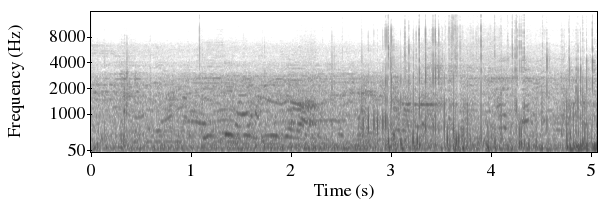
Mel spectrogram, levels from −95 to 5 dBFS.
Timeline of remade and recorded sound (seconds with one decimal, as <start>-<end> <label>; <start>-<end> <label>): 0.0-5.1 recorded

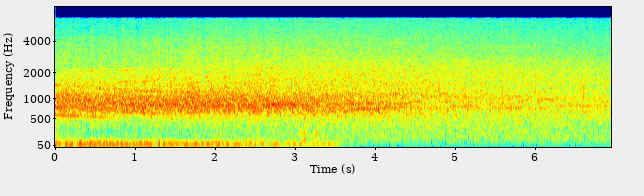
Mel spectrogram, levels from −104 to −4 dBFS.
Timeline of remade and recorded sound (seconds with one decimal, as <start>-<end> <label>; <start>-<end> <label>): 0.0-7.0 recorded

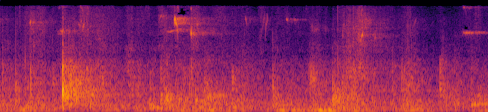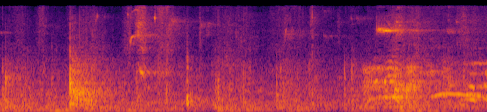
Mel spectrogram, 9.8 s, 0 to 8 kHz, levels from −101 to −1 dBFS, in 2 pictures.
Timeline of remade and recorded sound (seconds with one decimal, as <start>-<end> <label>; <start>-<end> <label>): 0.0-9.8 recorded

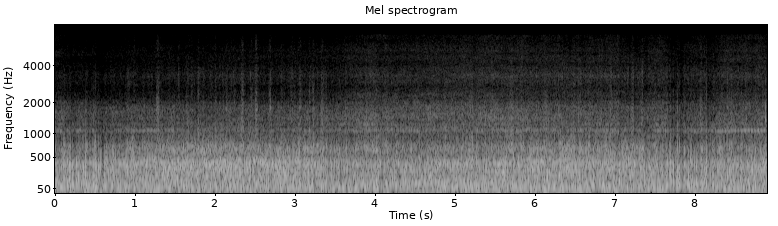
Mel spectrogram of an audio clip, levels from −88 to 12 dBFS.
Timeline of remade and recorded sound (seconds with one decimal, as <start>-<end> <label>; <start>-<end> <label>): 0.0-4.6 recorded; 4.6-6.3 remade; 6.3-8.9 recorded

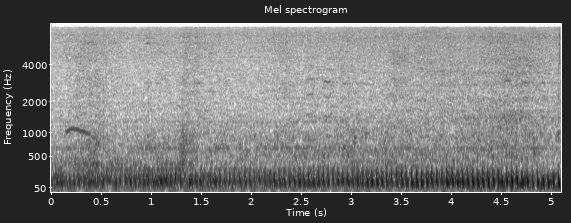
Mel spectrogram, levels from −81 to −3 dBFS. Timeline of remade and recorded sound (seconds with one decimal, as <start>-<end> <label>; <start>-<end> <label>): 0.0-5.1 recorded

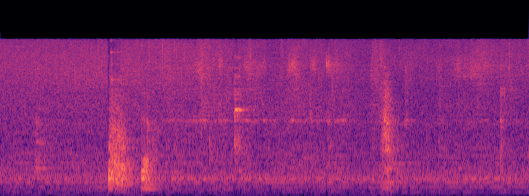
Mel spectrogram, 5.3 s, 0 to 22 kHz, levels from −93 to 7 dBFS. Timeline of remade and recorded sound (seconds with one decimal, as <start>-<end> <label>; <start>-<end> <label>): 0.0-5.3 recorded

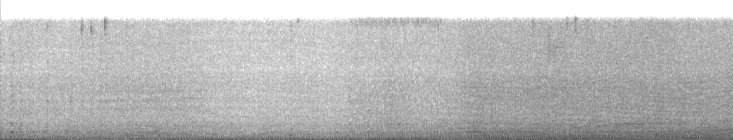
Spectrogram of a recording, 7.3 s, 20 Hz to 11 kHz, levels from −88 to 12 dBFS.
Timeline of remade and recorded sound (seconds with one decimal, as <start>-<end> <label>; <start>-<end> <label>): 0.0-3.5 recorded; 3.5-4.4 remade; 4.4-7.3 recorded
